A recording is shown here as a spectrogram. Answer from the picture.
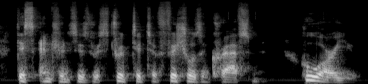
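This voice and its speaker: Gruff and fairly quick, the speaker uses a put-on character voice. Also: man. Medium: read story. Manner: gruff, suspicious.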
